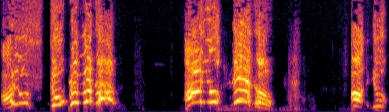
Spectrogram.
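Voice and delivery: high, drawn-out mock scream; outraged screaming. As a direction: wail it loudly in exaggerated disbelief. Mock outrage at friend's remark.

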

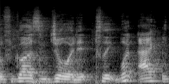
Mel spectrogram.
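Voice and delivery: usual speaking voice

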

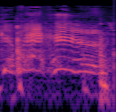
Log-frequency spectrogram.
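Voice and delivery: very high, drawn-out mock yell; imitated chasing yell. Storyteller imitating Sydney chasing the dog, high stretched-out shout. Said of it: "And Sydney's like".

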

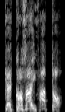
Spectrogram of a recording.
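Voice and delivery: shrieked, very high-pitched accusation; furious shout. A narrator's reading. Professor accusing the boy, furious shriek. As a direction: scream the question in a rage. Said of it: "gridò furibondo".

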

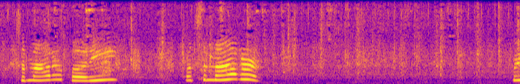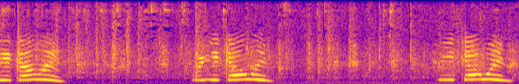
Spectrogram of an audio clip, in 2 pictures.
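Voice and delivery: high, sing-song coaxing to the dog; pet talk. Real, not acted. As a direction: coo at the worried puppy, high up. Talking to the upset dog.

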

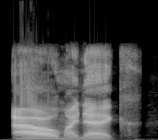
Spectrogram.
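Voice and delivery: slow loud mock howl; pained yell. Gamer howling as his ragdoll breaks its neck. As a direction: drag out the ow.

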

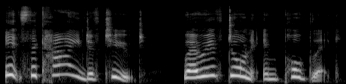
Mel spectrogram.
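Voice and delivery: ordinary delivery

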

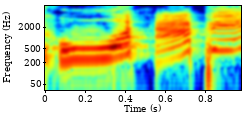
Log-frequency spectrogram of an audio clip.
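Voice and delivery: loud mock-angry mom demanding answers; pissed-off mom. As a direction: snap it loudly, like an irate mother. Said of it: "his mom is pissed".

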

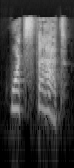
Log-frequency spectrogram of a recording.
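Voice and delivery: very high, startled question; fearful cry. Acted. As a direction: cry out in sudden fright, pitch leaping. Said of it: "she cried fearfully".

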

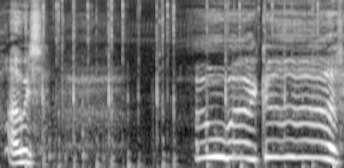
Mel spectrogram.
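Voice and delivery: very high, loud, long-held notes; high drawn-out exclamation; mock wail. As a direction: stretch it out in a high put-on howl. Mock yawning wail while playing.

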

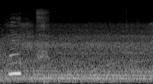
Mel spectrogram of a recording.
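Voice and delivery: usual speaking voice

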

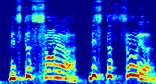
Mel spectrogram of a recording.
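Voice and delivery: very high-pitched screamed summons; screaming. A narrator's reading. Landlady calling her lodger from the two-pair landing, screaming. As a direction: scream the name from the landing above. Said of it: "screamed a voice".

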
